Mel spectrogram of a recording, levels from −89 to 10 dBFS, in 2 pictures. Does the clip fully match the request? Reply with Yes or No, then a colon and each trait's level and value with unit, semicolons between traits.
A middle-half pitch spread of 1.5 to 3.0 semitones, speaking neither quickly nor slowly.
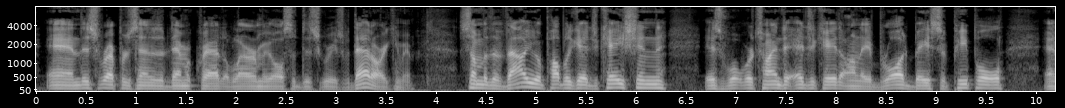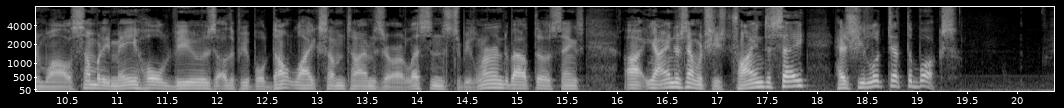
No: average, 4.0 semitones; average, 190 wpm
